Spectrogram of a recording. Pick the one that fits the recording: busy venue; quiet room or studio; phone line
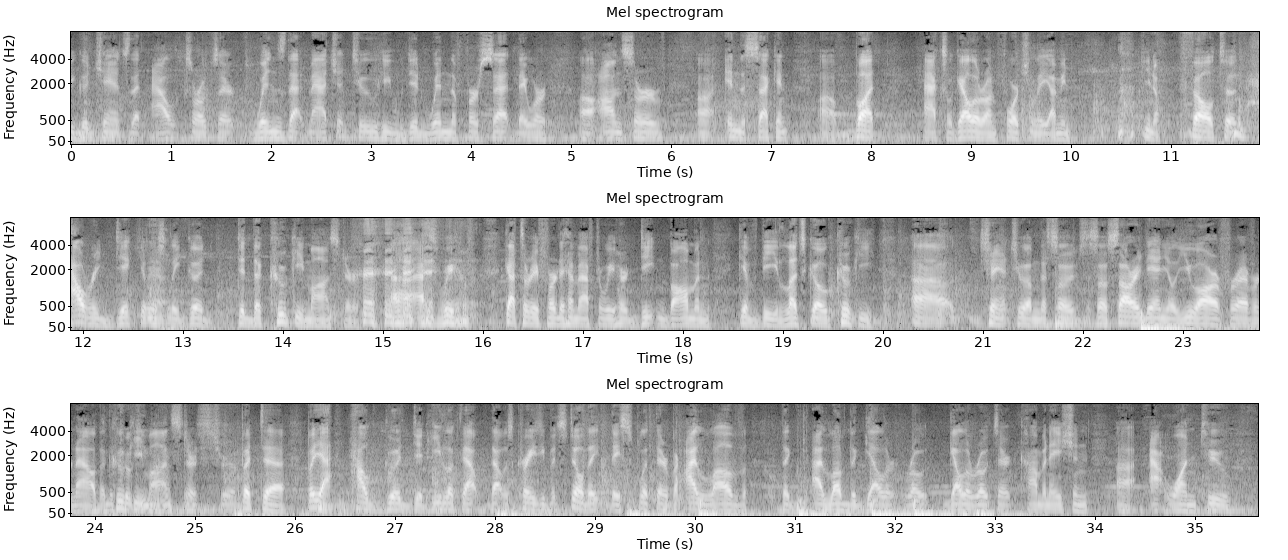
busy venue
